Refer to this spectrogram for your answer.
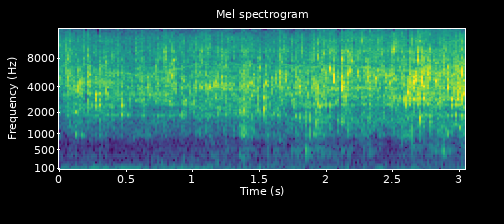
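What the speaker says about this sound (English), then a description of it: "I pour all the water in" About 2 liters of water poured into a pot of Thai hung lay curry, a steady, close rush of liquid with some splashing, no talking.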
